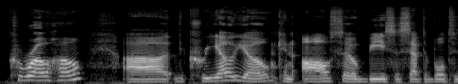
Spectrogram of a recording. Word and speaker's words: Criollo: can't forget that now Criollo a lot of people pronounce that wrong spelled c RI o ll o pronounce Criollo almost like a plane with a yo yo creo yo so um one of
